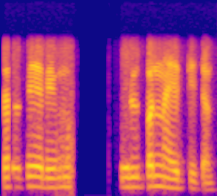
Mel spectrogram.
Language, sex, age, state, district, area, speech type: Marathi, male, 18-30, Maharashtra, Washim, urban, conversation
